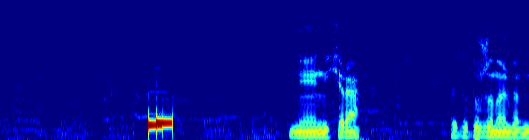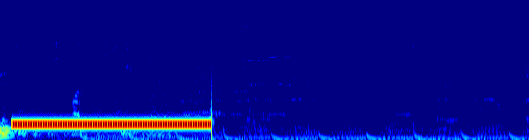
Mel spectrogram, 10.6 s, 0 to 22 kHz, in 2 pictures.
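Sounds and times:
telephone line tone on a call to a busy number: 1.5s - 1.7s, 5.4s - 7.4s
speech: 2.9s - 3.7s, 4.5s - 5.6s.

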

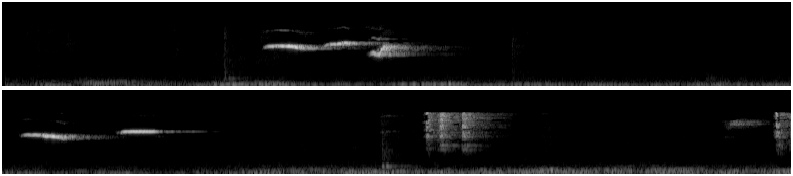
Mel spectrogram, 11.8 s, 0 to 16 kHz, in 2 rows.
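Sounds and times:
faint low hum: 0.0s - 11.8s
white-rumped shama whistled song: 1.9s - 3.5s, 6.0s - 7.6s, 9.1s - 9.7s, 11.3s - 11.8s.

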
